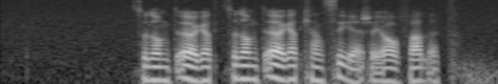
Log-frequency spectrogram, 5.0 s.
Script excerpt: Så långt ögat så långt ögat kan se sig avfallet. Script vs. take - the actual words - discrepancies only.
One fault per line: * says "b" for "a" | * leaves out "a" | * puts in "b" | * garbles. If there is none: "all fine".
all fine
